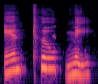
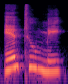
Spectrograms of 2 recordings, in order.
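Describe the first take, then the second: First: "Into me" said even slower and softer; stressed wordplay. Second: "Into me" said very slowly, stretched out; stressed wordplay. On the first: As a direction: stretch "Into me" slowly and softly. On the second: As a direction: draw out "Into me" like a reveal. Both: Shown as a demonstration.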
